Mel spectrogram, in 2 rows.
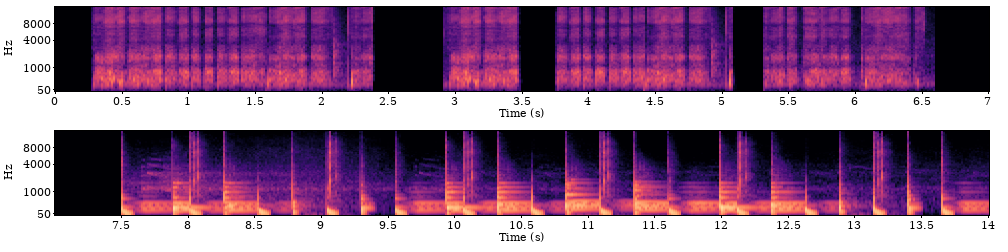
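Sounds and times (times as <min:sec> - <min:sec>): felt-tip marker scratching: 0:00.3 - 0:06.6.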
